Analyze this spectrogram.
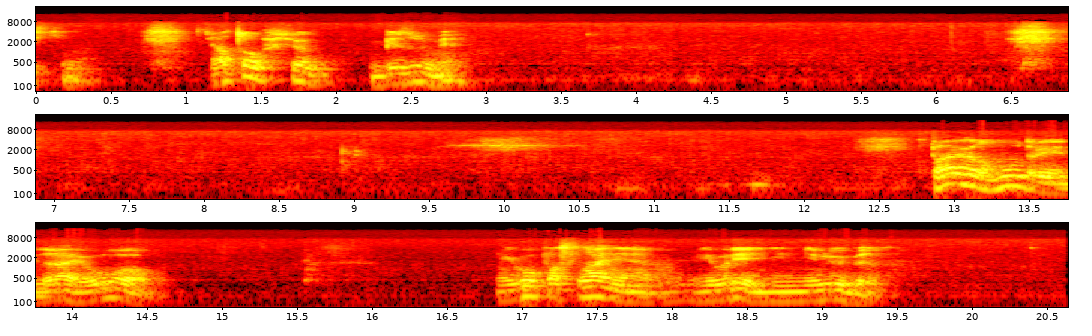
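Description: An elderly man speaks calmly into a microphone, heard through an online call.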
